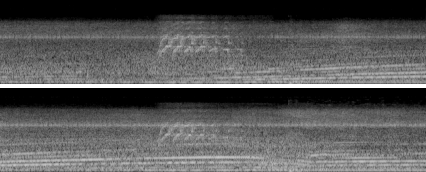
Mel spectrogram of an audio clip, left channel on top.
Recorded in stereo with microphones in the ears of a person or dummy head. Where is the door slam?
5° right (ahead or behind), 2.5 m.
